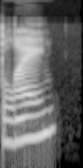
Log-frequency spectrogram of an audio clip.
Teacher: your tongue goes up in the back for an ang. Blank, and then pull it down for a K.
